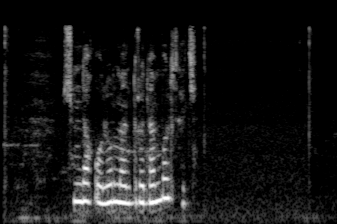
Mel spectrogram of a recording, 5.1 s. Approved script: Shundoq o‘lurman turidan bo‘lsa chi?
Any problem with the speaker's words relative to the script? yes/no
no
